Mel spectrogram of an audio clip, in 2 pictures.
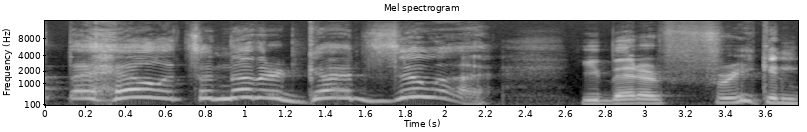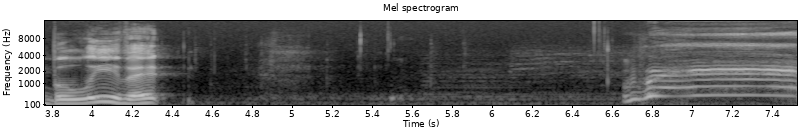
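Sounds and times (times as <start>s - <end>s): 
speech: 0.1s - 4.4s
cat meowing: 6.6s - 7.5s.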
